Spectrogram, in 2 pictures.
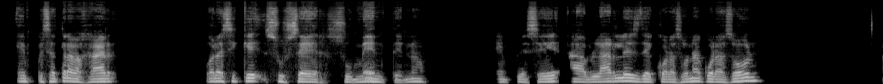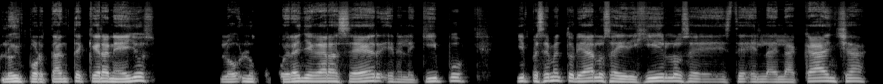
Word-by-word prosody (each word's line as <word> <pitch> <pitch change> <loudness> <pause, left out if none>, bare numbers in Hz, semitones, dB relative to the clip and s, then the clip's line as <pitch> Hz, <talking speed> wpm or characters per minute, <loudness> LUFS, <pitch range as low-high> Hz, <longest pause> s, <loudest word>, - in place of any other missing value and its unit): empecé 135 -1 -2
a - - -6
trabajar, 135 0 0 0.8
ahora 140 +1 0
sí 140 +1 +2
que 150 0 +1
su 130 -3 +2
ser, 125 -6 +2
su 120 - -5
mente, 115 -3 -1
¿no? 130 +2 -6 0.6
Empecé 120 +4 -2
a 130 -1 -2
hablarles 135 +5 0
de 130 -2 0
corazón 120 +3 -3
a 145 - -1
corazón 135 +7 -1 1.2
lo 130 +2 +4
importante 130 +1 +1
que 140 -1 +1
eran 135 -1 +6
ellos, 155 +6 +4 0.6
lo 120 +1 -3
lo 135 -2 0
que - - -26
podrían 135 +4 +3
llegar 140 -1 +4
a 140 - +3
ser 135 +5 +3
en 130 -6 -5
el 115 - -6
equipo. 140 +8 -3 0.4
Y 155 +1 -1
empecé 145 +2 +1
a - - 0
mentorearlos, 155 -2 +1
a - - +1
dirigirlos, 140 +4 +1
eh 120 -2 -5
este, 125 +2 -6
en 120 0 -5
la 115 -1 -4
en 115 - -4
la 115 -1 -5
cancha, 145 +2 -1
135 Hz, 155 wpm, -22 LUFS, 125-145 Hz, 1.2 s, eran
